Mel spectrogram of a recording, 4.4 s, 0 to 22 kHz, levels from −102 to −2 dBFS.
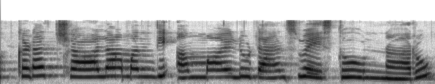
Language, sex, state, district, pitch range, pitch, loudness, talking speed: Telugu, female, Andhra Pradesh, Annamaya, 325-375 Hz, 350 Hz, -12 LUFS, 85 wpm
